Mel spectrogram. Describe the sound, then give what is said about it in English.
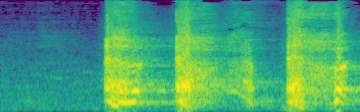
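Three loud coughs in quick succession, deliberately forced by a person rather than natural, each a short harsh burst with brief gaps between, and no talking. “It wasn't my body, it was my mind. I was forcing that. You're right. That wasn't a real cough or a sneeze.”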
